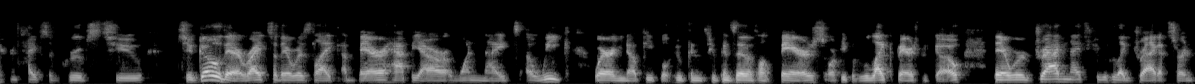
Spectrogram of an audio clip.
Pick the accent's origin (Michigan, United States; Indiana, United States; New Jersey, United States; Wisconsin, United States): Indiana, United States; Indianapolis, that's my home state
